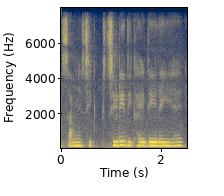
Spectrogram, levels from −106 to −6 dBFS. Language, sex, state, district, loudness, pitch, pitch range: Hindi, female, Karnataka, Bangalore, -13 LUFS, 200 Hz, 195-205 Hz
